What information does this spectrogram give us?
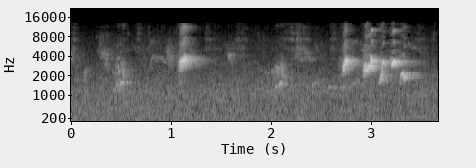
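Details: Young male Red-whiskered Bulbul singing in the late afternoon of 1 January 2012, after a bath and before being covered to rest: a few short, sparse chirped notes with quiet gaps, then a quick burst of bright chirps near the end.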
